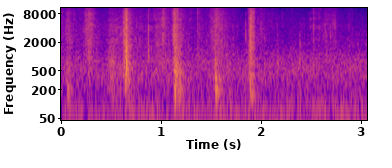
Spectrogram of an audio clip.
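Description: Footsteps crunch quickly over dry leaves and twigs.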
